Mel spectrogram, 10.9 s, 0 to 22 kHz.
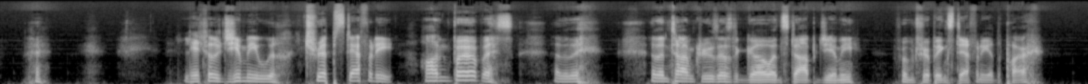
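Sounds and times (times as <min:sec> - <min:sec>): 
speaker imitating a gasp: 0:00.2 - 0:01.4
speech: 0:00.4 - 0:00.6, 0:01.8 - 0:10.5.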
